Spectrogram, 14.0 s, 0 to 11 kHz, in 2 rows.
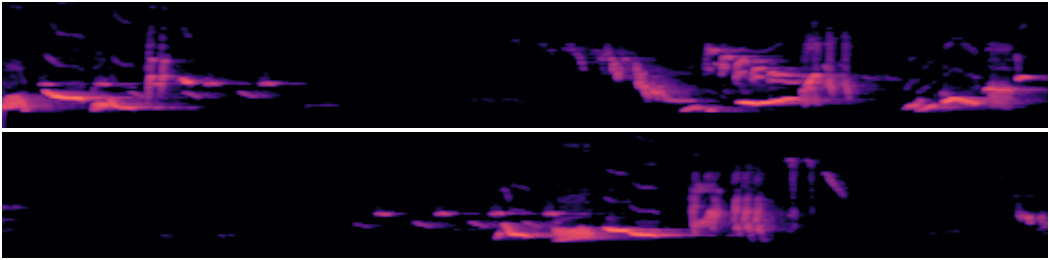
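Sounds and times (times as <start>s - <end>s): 
Eurasian blackbird Turdus merula singing: 0.0s - 2.4s, 3.1s - 7.2s, 9.3s - 13.9s.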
